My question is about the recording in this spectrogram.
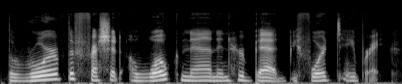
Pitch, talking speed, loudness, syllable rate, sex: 180 Hz, 180 wpm, -17 LUFS, 4.8 syllables/s, female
